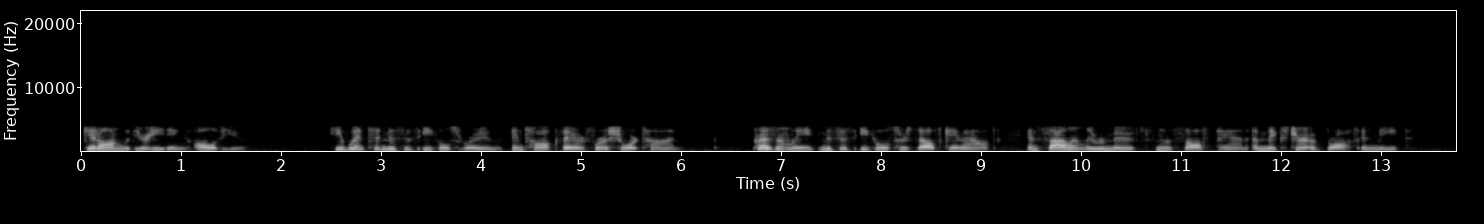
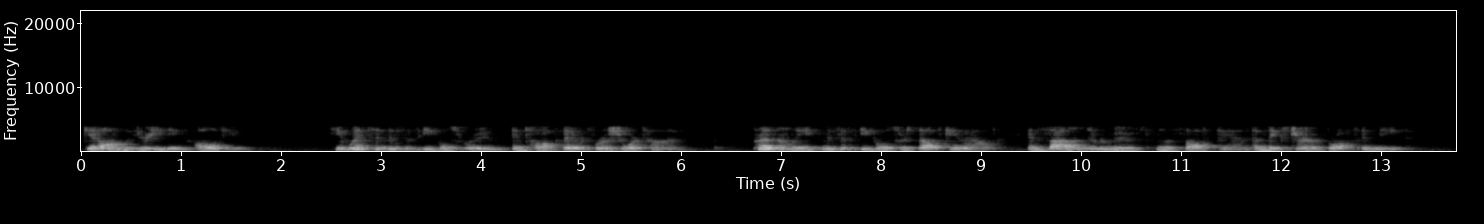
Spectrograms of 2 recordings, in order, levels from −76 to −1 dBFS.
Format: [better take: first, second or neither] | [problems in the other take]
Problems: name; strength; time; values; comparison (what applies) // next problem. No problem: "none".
first | room echo; dies away in 1.2 s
